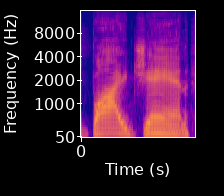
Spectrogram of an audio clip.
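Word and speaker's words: Bijan: pronouncing his name right it's by Jan as in by weekly as Jan as in Ran Tim's heard this a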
